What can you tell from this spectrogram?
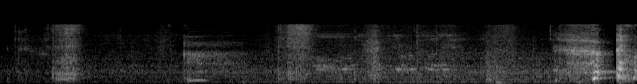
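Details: Girl sick for three weeks, feeling hot and unwell; a few rough coughs and throat-clearing sounds in a small room.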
